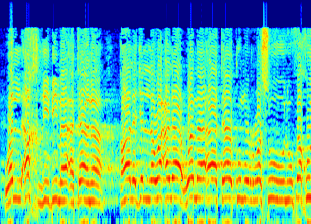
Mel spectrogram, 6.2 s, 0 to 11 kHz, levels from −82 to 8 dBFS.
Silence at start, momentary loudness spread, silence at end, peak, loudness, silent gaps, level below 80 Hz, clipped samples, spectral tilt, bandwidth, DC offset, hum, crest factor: 0 s; 4 LU; 0 s; 0 dBFS; -7 LUFS; none; -36 dBFS; 0.3%; -2.5 dB/octave; 8 kHz; 1%; none; 6 dB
